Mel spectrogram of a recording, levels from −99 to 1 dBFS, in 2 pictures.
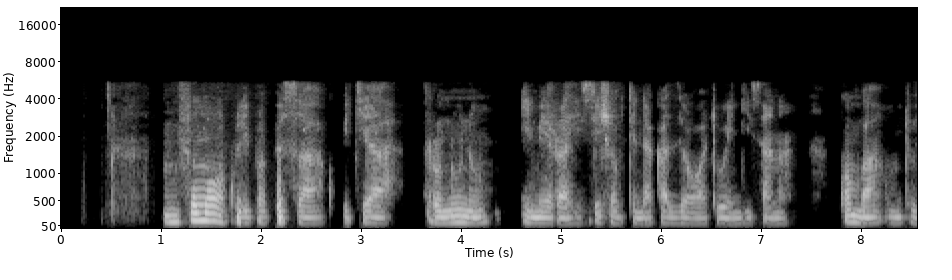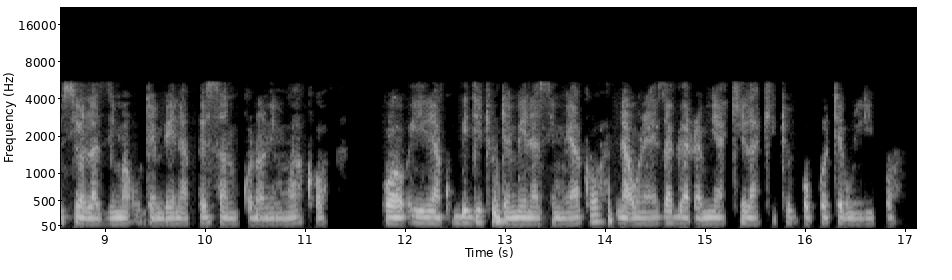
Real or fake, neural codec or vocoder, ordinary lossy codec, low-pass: real; none; AAC, 48 kbps; 5.4 kHz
